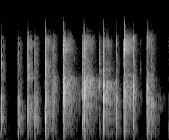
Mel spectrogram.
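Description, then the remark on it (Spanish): A small group claps in an irregular patter of about a dozen sharp, bright hand claps spread over a couple of seconds, with no voices. “Un aplauso, por favor.”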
